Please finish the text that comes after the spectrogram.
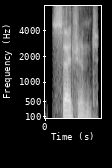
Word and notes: sejant: American English

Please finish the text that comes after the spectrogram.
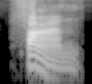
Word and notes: farm: American English

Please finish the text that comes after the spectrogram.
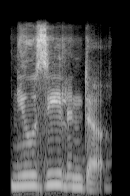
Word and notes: New Zealander: Indian

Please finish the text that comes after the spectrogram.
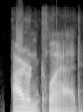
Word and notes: ironclad: American English

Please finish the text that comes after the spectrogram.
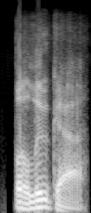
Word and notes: beluga: American English

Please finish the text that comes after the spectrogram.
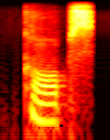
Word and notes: corpse: Indian

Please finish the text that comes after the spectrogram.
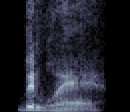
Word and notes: beware: Indian

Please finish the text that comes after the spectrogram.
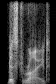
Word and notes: bestride: British English

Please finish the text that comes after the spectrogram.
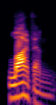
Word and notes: liven: American English

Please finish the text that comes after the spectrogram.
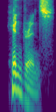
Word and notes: hindrance: American English

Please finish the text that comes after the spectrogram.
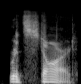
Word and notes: redstart: American English

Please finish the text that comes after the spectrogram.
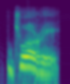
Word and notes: jury: Indian

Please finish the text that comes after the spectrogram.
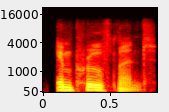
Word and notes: improvement: American English

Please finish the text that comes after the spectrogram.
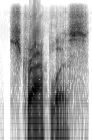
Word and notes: strapless: American English

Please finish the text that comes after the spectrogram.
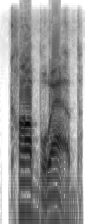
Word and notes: cobweb: American English

